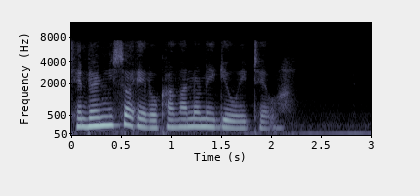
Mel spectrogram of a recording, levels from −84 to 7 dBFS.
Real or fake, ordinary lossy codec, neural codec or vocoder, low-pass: fake; none; codec, 16 kHz, 0.5 kbps, FunCodec, trained on LibriTTS, 25 frames a second; 7.2 kHz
